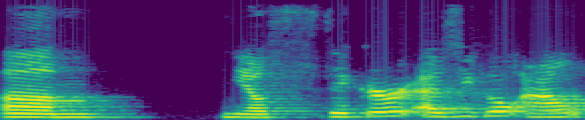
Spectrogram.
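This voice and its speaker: A woman speaks at a fairly high pitch. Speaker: painting teacher. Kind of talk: tutorial. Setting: video call. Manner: loud. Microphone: far from the device, may be hard to hear.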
